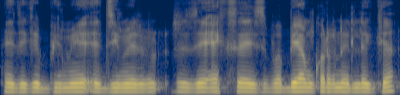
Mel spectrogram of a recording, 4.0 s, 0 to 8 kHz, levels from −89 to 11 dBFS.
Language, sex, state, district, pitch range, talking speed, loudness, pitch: Bengali, male, Tripura, West Tripura, 125-130 Hz, 120 wpm, -18 LUFS, 130 Hz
